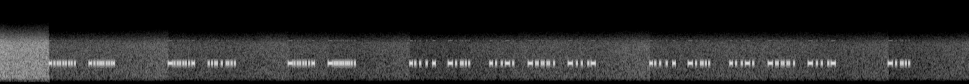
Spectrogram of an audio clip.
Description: Hellschreiber (Feld-Hell, 122.5 baud), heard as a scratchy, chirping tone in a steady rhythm, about 1000 Hz. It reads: CQ DX DE VK4PM VK4PM K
